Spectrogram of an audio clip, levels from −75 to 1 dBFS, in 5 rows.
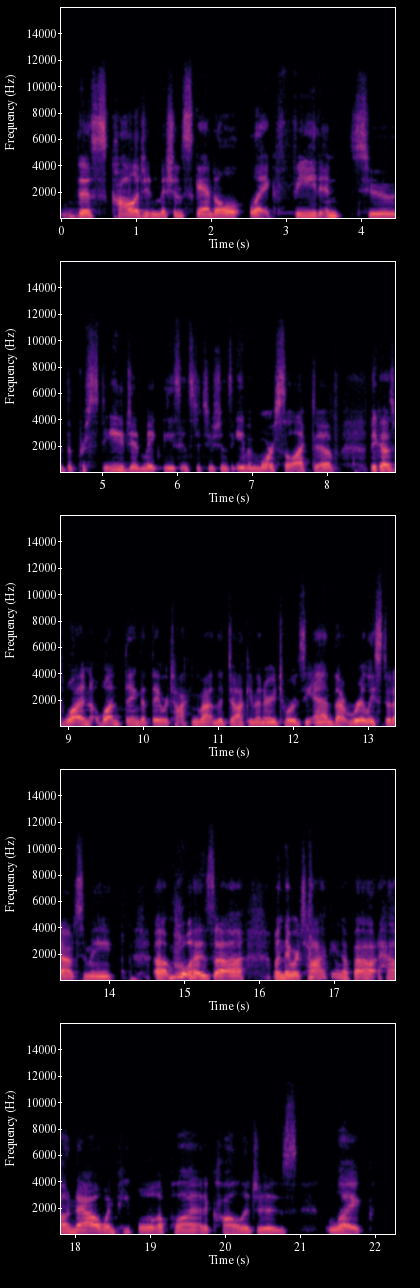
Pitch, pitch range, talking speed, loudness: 185 Hz, 170-200 Hz, 145 wpm, -27 LUFS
